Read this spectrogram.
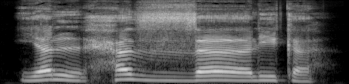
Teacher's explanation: حرف ث را به حرف ز درآورده خواندیم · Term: ادغام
